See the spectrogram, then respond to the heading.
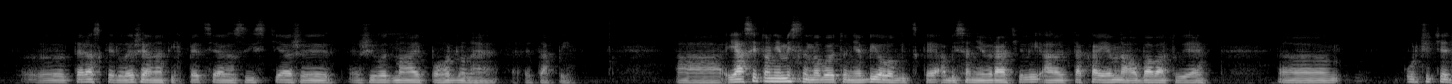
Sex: male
